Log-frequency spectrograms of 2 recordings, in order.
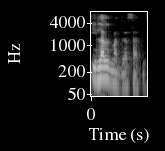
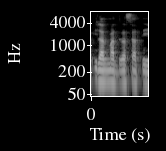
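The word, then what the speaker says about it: إلى المدرسة: And see here the ila is linking, and this link is shown by the fact that is pronounced ilal madrasati. So ilal madrasati is like almost like a one word, and so this linking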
